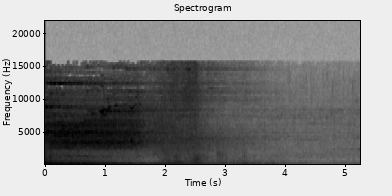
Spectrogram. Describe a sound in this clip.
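A triumphant game fanfare rings out and slowly fades.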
